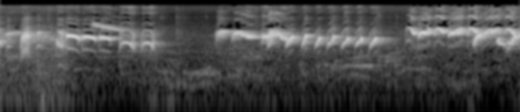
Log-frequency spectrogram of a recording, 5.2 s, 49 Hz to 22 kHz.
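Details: Caged fighting Chinese hwamei weighing 72 grams in morning singing practice: three bursts of song, varied whistles, then a fast series of repeated notes, then high ringing phrases.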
